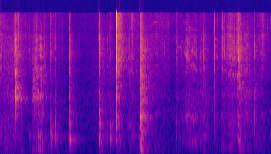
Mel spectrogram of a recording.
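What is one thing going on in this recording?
Packing tape rips as it is peeled off a cardboard box.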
